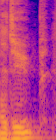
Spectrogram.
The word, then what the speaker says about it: Hadoop: Hadoop data lakes. Am I pronouncing that correctly? Yeah. Uh, Hadoop data lakes to Amazon S3 um, and expanding its uh, global platform to help uh, the bank better serve its European customers.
